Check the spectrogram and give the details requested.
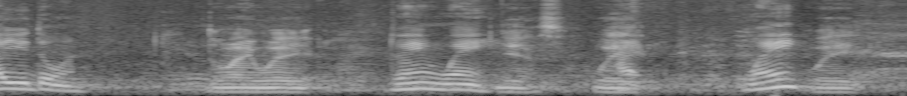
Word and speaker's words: Wade: I'm here for my exclusive interview with Wayne. Dwayne Wayne, how you doing? Dwayne Wade.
